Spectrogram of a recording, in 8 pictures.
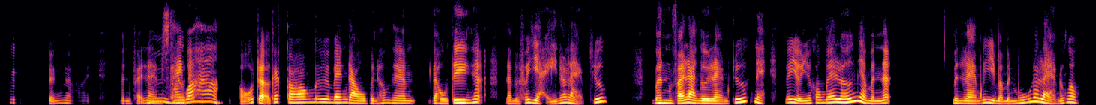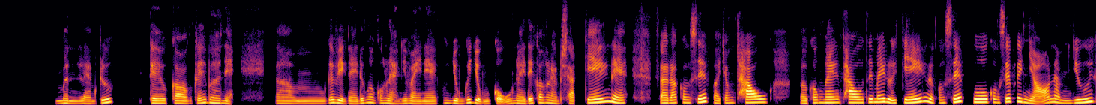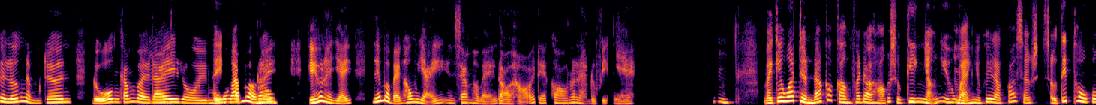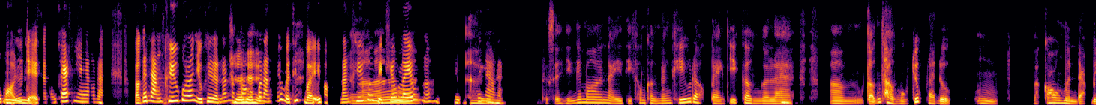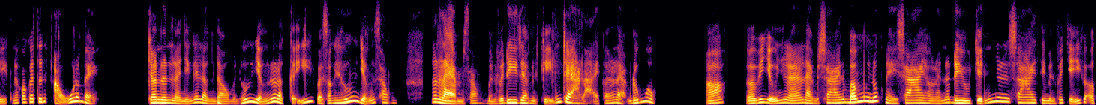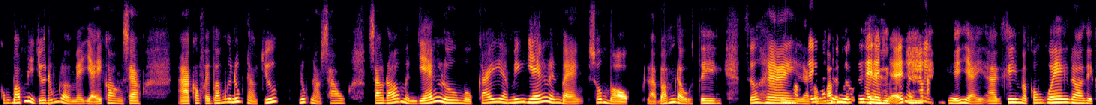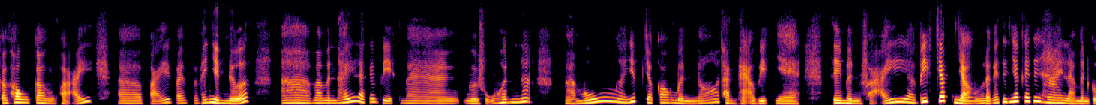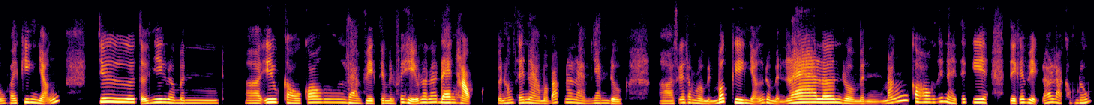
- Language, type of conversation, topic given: Vietnamese, podcast, Bạn chia công việc nhà với người khác như thế nào?
- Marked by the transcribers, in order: tapping; chuckle; other background noise; "làm" said as "ừn"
